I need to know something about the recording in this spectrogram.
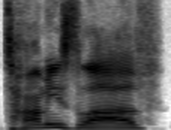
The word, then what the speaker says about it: Tomislav: I mean, so Avicius is pronounced Tomislav, Tomislav, Tomislav, and then his last name is Ivisic.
